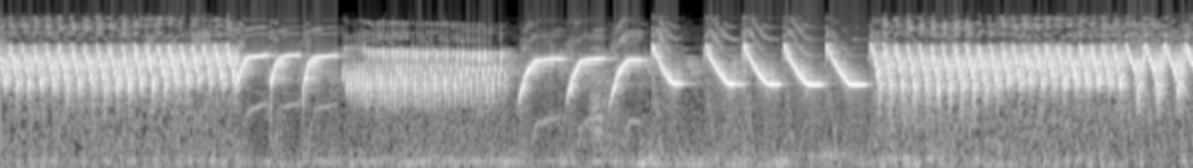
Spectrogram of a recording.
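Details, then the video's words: Canary, yellow, singing continuously: rapid buzzy trills alternating with bursts of fast downward-sliding whistled notes, with one long rattling trill in the middle and another at the end. "cannary bird yellow"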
